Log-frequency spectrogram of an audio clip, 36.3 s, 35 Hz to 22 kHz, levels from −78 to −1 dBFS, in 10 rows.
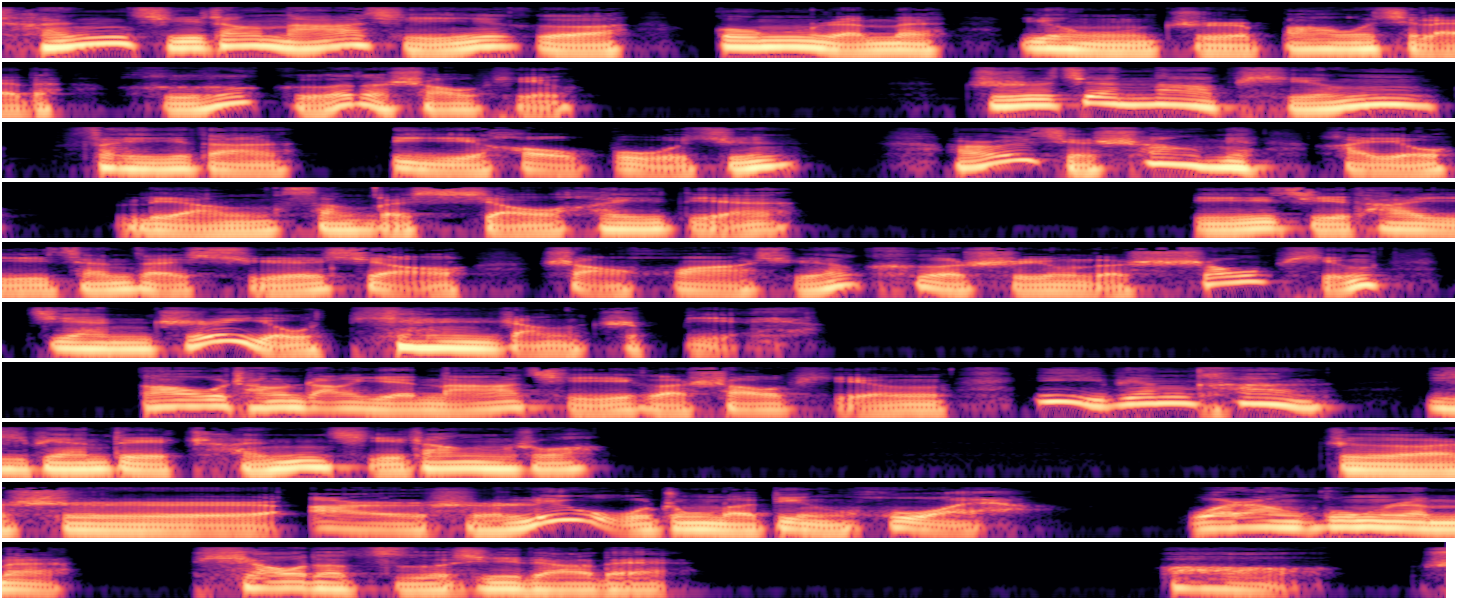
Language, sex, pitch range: Chinese, male, 90-115 Hz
